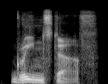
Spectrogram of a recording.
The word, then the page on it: greenstuff: British English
